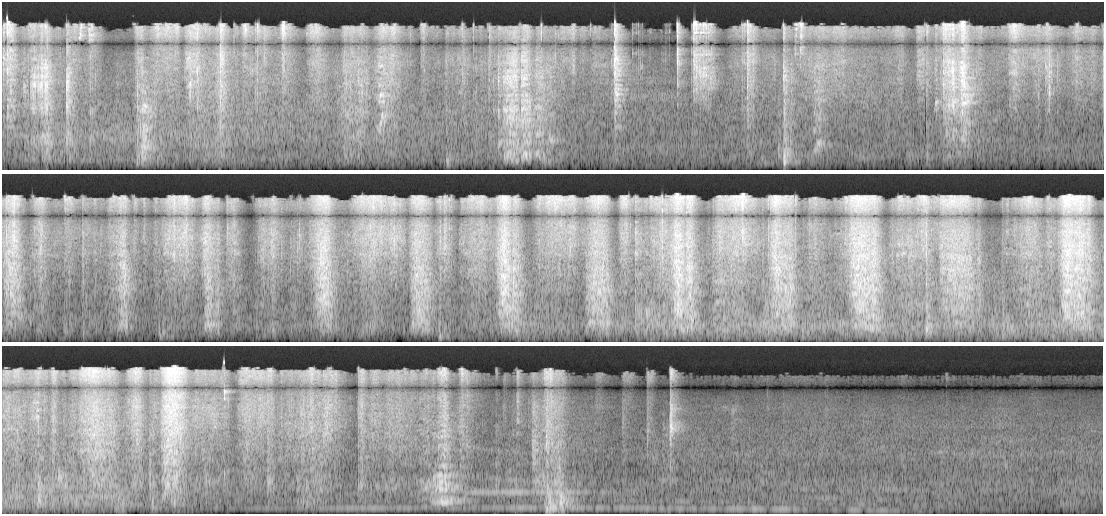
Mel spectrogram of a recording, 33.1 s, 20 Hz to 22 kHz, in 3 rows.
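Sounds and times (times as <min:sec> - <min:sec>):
styrofoam squeaking and scraping: 0:03.3 - 0:04.1, 0:04.9 - 0:05.7, 0:09.2 - 0:10.0, 0:10.9 - 0:26.8.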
